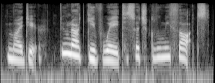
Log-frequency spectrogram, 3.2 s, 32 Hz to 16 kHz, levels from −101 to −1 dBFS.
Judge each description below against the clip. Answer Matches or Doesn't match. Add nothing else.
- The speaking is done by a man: Doesn't match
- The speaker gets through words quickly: Doesn't match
